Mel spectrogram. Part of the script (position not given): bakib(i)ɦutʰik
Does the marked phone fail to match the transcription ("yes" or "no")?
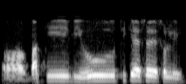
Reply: no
